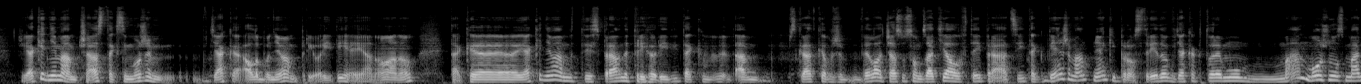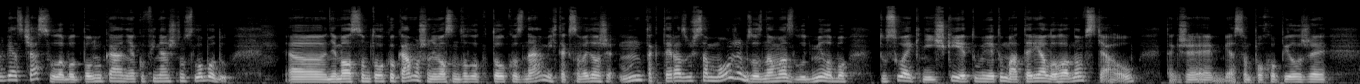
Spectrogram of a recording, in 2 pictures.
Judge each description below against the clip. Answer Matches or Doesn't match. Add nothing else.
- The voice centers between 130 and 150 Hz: Matches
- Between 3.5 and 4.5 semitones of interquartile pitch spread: Doesn't match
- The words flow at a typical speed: Doesn't match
